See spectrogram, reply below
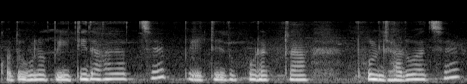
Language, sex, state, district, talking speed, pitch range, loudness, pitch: Bengali, female, West Bengal, Cooch Behar, 115 wpm, 215-245 Hz, -15 LUFS, 225 Hz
